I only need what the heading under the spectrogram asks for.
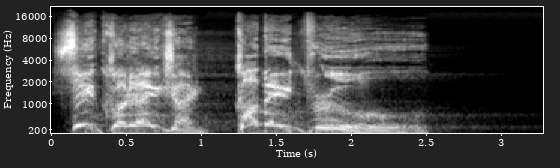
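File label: Male Drakonid Play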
